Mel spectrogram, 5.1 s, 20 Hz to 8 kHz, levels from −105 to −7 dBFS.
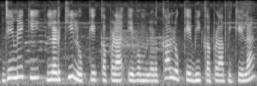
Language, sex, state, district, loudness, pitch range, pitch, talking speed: Bhojpuri, female, Bihar, East Champaran, -16 LUFS, 215-295 Hz, 230 Hz, 175 wpm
